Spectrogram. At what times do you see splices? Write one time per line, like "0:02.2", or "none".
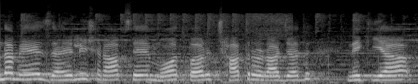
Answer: none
